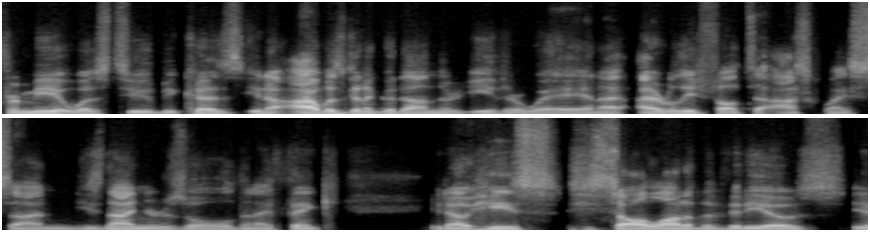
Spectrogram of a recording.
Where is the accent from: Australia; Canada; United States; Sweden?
Canada; Ottawa, Ontario; I grew up in Ottawa my whole life, and I've never felt so much unity, love, kindness, energy in my city ever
